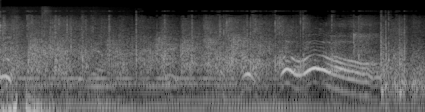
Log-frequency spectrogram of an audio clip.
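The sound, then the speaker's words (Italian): Applause fills the whole clip as a steady, dense patter of clapping, with a voice audible over it. “Ma che è sta applauso? Qua stiamo parlando di cose serie.”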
